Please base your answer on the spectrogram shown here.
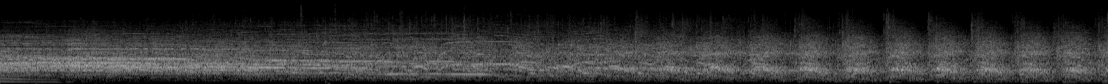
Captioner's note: applause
